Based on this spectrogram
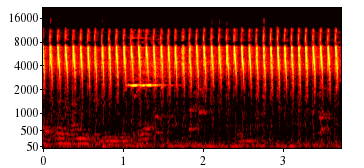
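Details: White-rumped shama tembakan song used as training master: a very fast, regular machine-gun burst of high piercing notes, about ten per second, unbroken throughout.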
